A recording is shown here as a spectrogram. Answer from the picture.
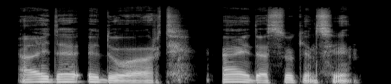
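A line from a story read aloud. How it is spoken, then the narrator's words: Thought, through gritted teeth. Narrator (Russian): мысленно процедил я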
